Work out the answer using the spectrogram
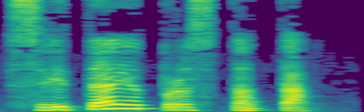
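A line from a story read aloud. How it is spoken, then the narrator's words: Creaky voice. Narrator (Russian): проскрипел перстень Феофила Гроттера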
